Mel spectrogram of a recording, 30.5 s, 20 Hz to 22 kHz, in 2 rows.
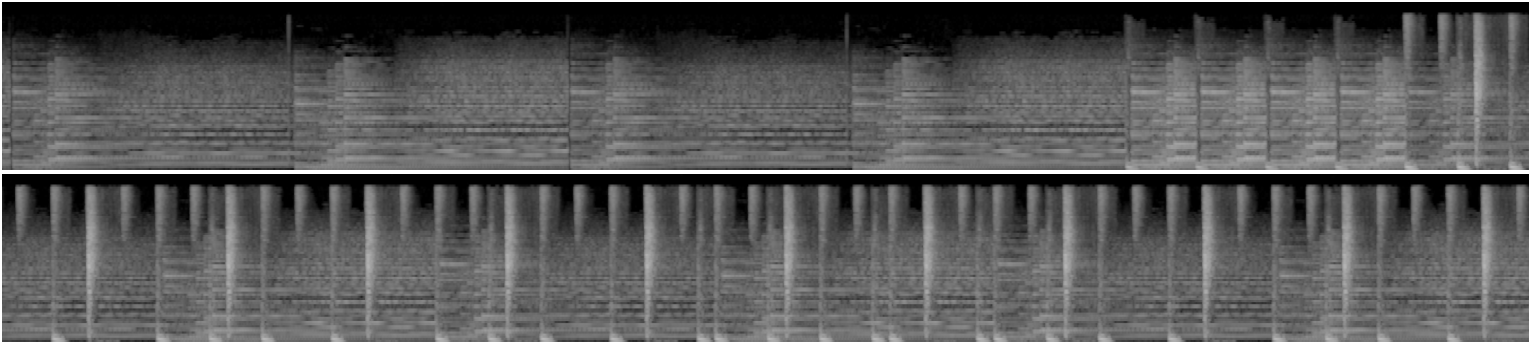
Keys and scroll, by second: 8.4 scroll down 1, 8.5 scroll up 1, 10.3 ctrl+z, 12.0 scroll down 1, 12.1 scroll up 1, 15.9 scroll down 1, 16.1 scroll up 1, 17.4 scroll down 1, 17.5 scroll up 1, 20.2 scroll down 1, 20.3-20.6 scroll up 1, 30.0 scroll down 1.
